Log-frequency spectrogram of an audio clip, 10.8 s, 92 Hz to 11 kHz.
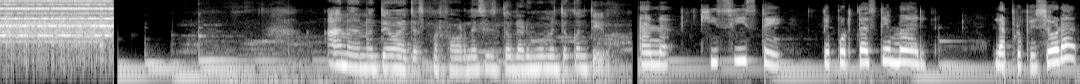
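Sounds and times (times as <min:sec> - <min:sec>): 
loud harsh school dismissal bell ringing: 0:00.0 - 0:01.2
speech: 0:03.3 - 0:09.4, 0:10.0 - 0:10.7.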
